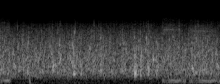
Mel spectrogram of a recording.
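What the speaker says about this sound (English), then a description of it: "That's the sound of blood flowing." Sound effect of blood flowing through blood vessels in the human body, a steady rushing, watery whoosh with soft pulsing swells, continuous and moderately quiet throughout.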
